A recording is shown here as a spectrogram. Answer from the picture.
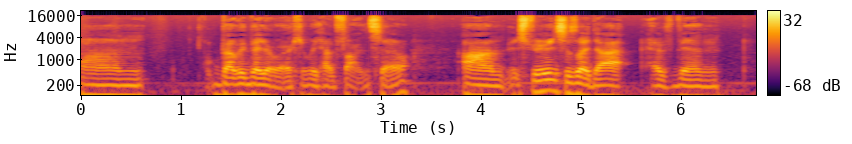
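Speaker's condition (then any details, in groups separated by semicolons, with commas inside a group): Spinal muscular atrophy; congenital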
